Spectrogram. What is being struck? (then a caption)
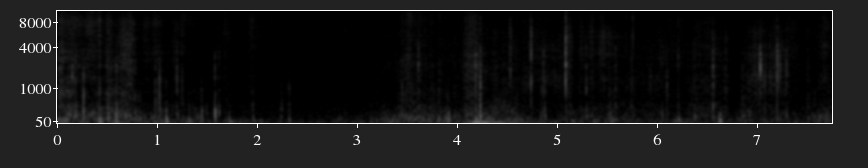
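Folded paper banknote. A blue-grey paper banknote, folded small and held in black-gloved hands, is rubbed and crinkled by the gloved fingertips. Quiet, dry rustling and soft crackling with sharp, bright snaps of paper dip into a near-silent lull before building again, with the loudest crackle near the middle.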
